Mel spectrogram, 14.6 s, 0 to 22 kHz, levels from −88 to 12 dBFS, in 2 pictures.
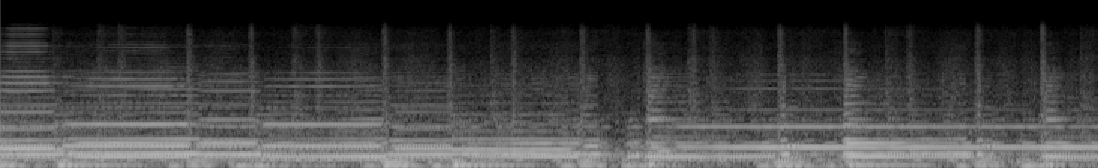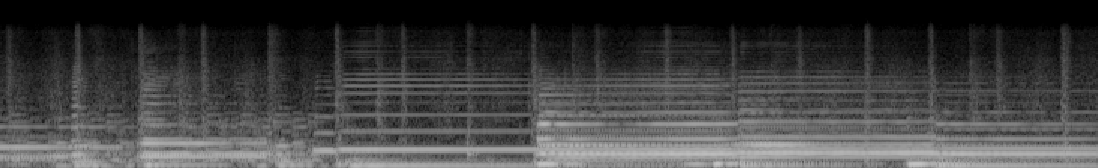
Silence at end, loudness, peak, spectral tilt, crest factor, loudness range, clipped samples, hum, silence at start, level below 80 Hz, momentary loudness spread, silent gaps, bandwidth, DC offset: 0 s; -21 LUFS; -4 dBFS; -8.5 dB/octave; 16 dB; 4 LU; under 0.1%; none; 0 s; -32 dBFS; 8 LU; none; 11 kHz; under 0.1%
